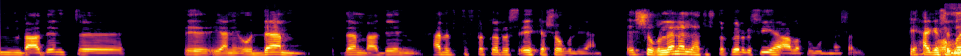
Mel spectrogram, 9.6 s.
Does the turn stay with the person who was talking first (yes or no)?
no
